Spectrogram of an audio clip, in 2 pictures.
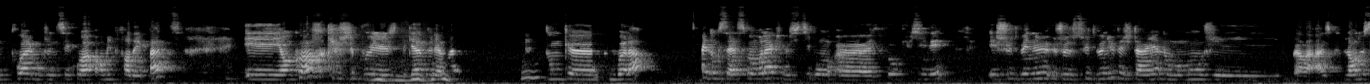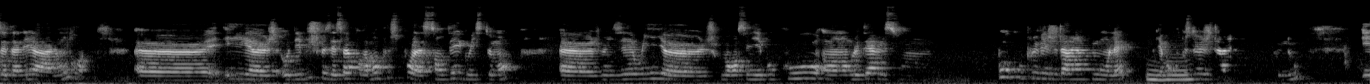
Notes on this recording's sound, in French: En raison de la situation actuelle, j’ai enregistré il y a quelques jours mon premier épisode en vidéo conférence.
